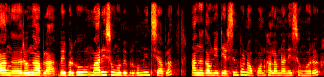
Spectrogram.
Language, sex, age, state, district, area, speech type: Bodo, female, 18-30, Assam, Kokrajhar, rural, spontaneous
